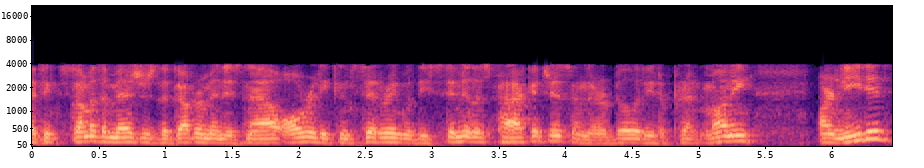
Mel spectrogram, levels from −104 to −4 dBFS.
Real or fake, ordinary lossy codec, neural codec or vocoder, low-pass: real; AAC, 16 kbps; none; 7.2 kHz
